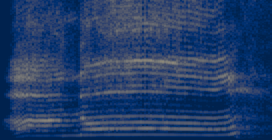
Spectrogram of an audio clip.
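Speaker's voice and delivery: high, loud frightened squeal; little worm crying. Acted. The worm seeing danger, high frightened cry. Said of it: "Qu'est-ce que le ver crie?".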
